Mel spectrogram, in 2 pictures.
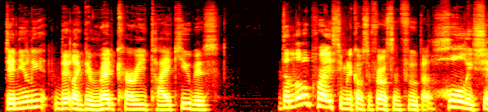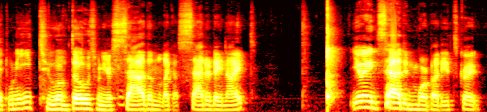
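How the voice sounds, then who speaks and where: A male streamer chatting live with his viewers. He rambles and keeps correcting himself. His mid-range voice grows lively and excitable. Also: mid-range voice, moderate pace.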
